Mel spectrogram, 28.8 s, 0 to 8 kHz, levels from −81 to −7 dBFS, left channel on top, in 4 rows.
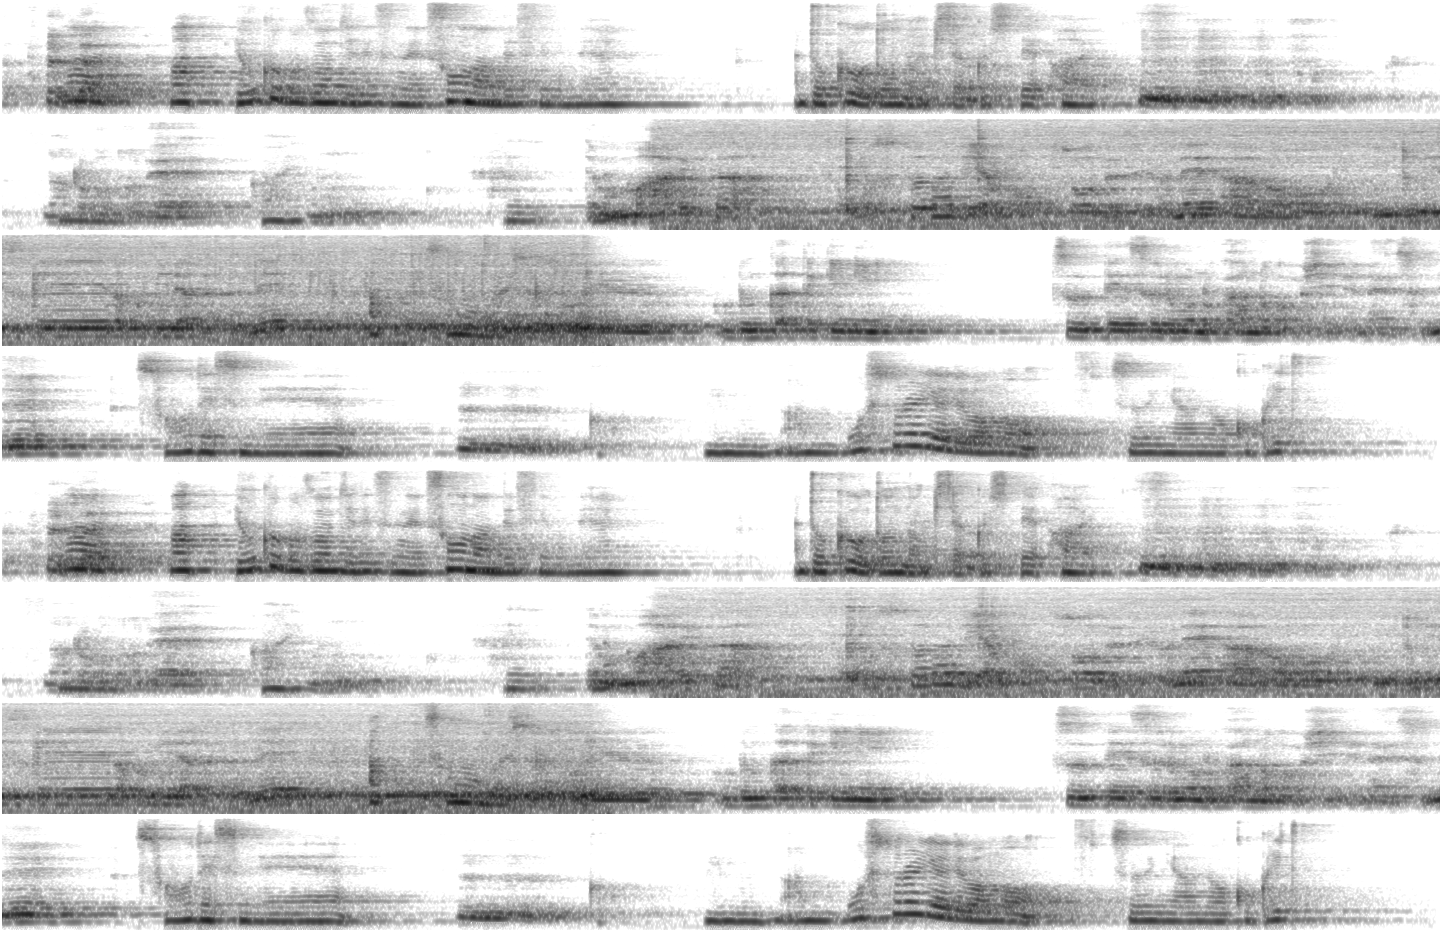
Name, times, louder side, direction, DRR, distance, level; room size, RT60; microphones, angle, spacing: voice 1, 0.9-3.1 4.0-5.5 7.5-7.8 8.5-8.7 9.7-10.3 16.2-17.0 22.3-23.3 25.1-26.8 27.1-28.1, right 1 dB, 15° right, 5 dB, 0.5 m, -28 dB
voice 2, 5.7-6.7 7.4-8.2 8.7-9.0 9.6-9.7 10.1-11.0 11.4-15.9 16.8-18.8 19.6-21.8 23.8-24.4, equal, 50° left, -3 dB, 2.4 m, -29 dB
sound 1, 10.4-17.4, equal, 80° left, 1.8 m, -30 dB
13.5 x 8.0 x 2.8 m, 1.4 s
head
